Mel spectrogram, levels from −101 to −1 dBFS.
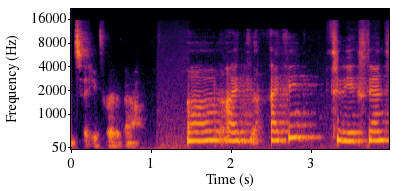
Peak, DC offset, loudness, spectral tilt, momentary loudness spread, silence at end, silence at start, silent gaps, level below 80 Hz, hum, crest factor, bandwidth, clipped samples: -6 dBFS; under 0.1%; -25 LUFS; -3.5 dB/octave; 9 LU; 0 s; 0 s; none; -60 dBFS; none; 20 dB; 16 kHz; under 0.1%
